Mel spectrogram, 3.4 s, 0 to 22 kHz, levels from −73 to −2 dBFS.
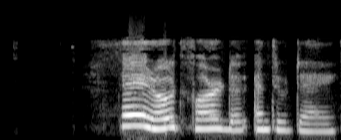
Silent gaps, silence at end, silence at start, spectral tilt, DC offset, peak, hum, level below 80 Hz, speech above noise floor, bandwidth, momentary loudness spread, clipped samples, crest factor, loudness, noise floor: none; 0.05 s; 1.2 s; -4 dB/octave; under 0.1%; 0 dBFS; none; -62 dBFS; 61 dB; 9.6 kHz; 15 LU; under 0.1%; 14 dB; -13 LUFS; -74 dBFS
